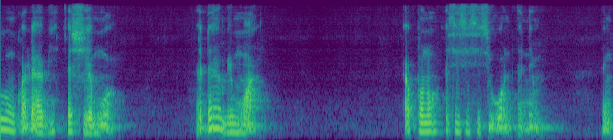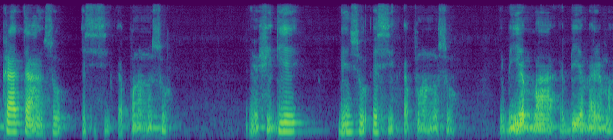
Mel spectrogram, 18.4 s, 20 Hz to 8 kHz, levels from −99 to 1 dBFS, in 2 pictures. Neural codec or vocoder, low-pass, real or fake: vocoder, 22.05 kHz, 80 mel bands, HiFi-GAN; 7.2 kHz; fake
